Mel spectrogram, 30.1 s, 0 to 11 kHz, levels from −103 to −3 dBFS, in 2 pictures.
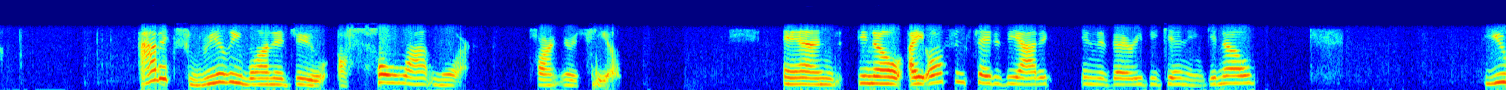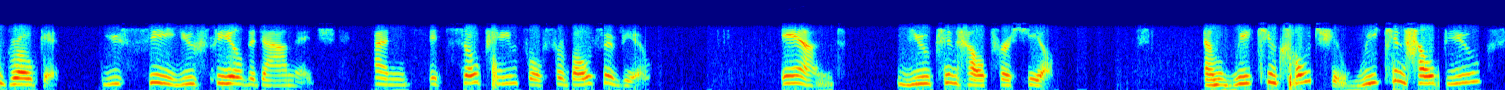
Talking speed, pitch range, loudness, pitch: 115 wpm, 210-270 Hz, -28 LUFS, 235 Hz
